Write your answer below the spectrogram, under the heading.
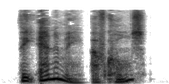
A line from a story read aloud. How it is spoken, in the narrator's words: Octavia answered in a whisper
